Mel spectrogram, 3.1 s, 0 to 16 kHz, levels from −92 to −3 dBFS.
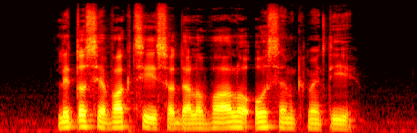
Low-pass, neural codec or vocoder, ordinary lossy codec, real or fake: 14.4 kHz; none; none; real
